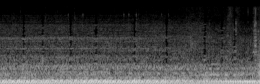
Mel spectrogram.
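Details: 1995 Jeep Cherokee at steady idle, heard faintly from under the dashboard: a faint whirring drone over the engine note; mechanic suspects worn alternator bearings.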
